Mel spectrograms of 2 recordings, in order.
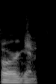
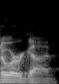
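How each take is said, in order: First: "Oregon" said OR-uh-gun, with a light last syllable; correct Oregon. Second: "Oregon" said ore-uh-GONE, last syllable like gone; wrong Oregon. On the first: Host giving the local way of saying the state, OR-uh-gun, softly. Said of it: "it's Oregon". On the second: Host showing the wrong East Coast way of saying the state, ore-uh-GONE. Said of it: "It's not Oregon". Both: Shown as a demonstration.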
